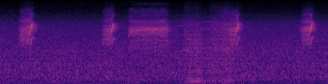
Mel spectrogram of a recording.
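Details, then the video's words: Fledgling Azure-winged magpies out of their nest in Jirisan National Park, lined up on a branch for parental feeding; sharp, high, scratchy begging notes about every two seconds, with a longer hiss between them. "물까치의 육추"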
